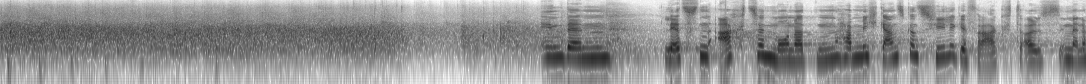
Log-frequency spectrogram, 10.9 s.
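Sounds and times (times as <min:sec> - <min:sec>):
audience applause: 0:00.0 - 0:05.4
speech: 0:05.5 - 0:10.8.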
